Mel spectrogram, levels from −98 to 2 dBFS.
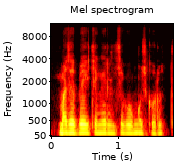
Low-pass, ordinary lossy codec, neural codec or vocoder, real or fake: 10.8 kHz; none; codec, 44.1 kHz, 7.8 kbps, Pupu-Codec; fake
